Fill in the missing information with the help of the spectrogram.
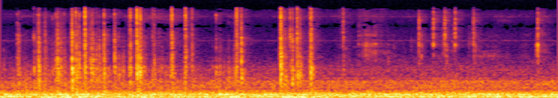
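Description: Fingertips type on a plastic computer keyboard, producing quick, bright key taps over a steady low rumble, and the clip ends with a single finger pressing one key.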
